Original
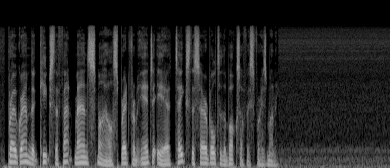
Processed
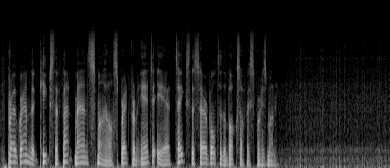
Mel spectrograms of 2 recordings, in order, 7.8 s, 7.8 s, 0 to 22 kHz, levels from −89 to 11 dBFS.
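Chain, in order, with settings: LPF 2500 Hz 12 dB/oct; compressor 4:1, threshold -24 dBFS, peak gain reduction 7.5 dB; transient shaper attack +11 dB, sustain -5 dB

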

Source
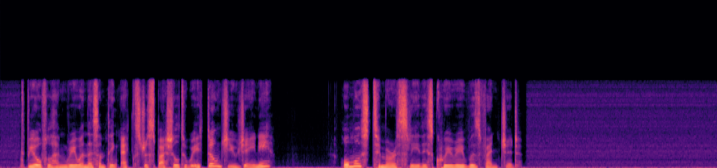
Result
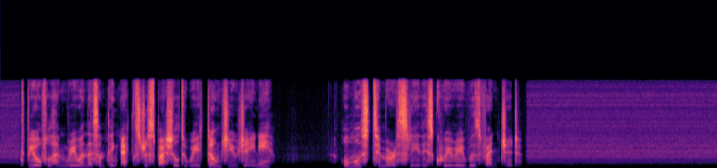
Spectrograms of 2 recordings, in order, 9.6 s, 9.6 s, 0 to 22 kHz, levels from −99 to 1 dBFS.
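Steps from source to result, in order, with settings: HPF 1300 Hz 24 dB/oct; gain +6.5 dB

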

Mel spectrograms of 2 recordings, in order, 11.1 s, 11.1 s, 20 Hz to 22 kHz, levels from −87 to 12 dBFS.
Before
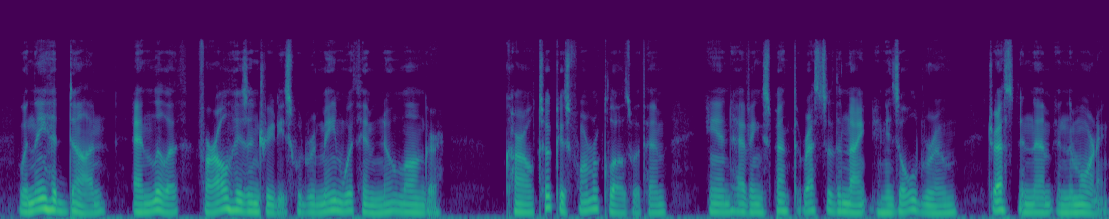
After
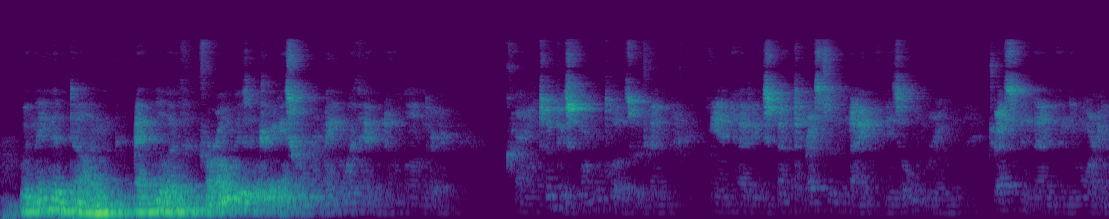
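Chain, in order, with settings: low shelf 260 Hz +11 dB; envelope phaser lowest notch 390 Hz, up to 1300 Hz, full sweep at -19.5 dBFS; reverse; compressor 12:1, threshold -30 dBFS, peak gain reduction 19.5 dB; reverse; high-pass sweep 90 Hz -> 3100 Hz, 1.53–3.95; harmonic-percussive split harmonic -10 dB; shoebox room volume 140 m³, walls mixed, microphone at 2.8 m; gain +4 dB

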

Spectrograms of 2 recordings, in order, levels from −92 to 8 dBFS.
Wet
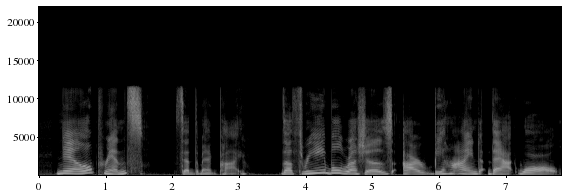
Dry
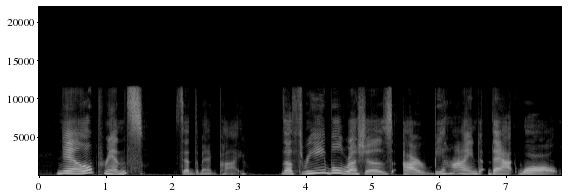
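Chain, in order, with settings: compressor 2.5:1, threshold -40 dBFS, peak gain reduction 11 dB; gain +3 dB

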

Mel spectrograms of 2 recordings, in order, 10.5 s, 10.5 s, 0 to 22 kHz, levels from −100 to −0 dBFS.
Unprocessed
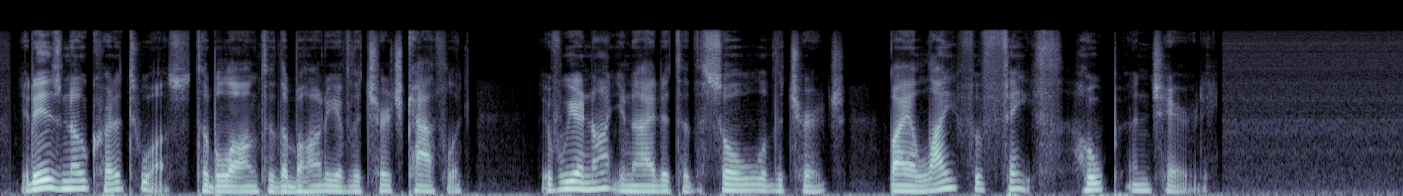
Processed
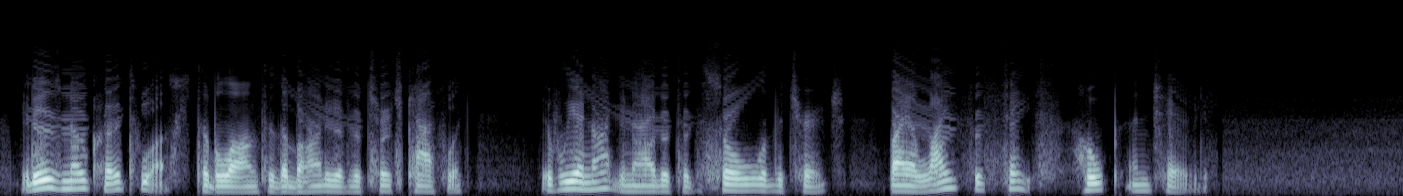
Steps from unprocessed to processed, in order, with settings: in parallel at -3.5 dB: decimation with a swept rate 15×, swing 160% 0.45 Hz; on the sum: Butterworth band-pass 450 Hz, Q 0.78

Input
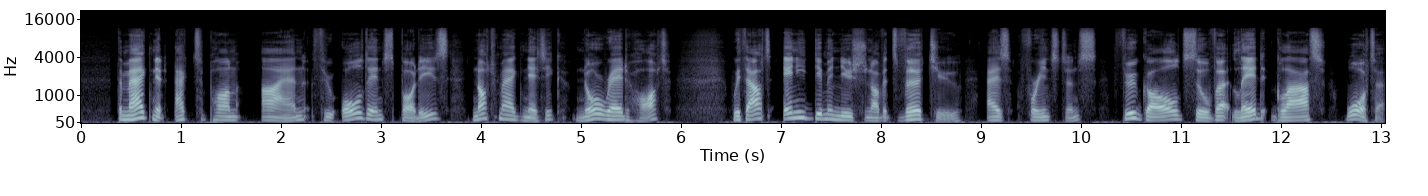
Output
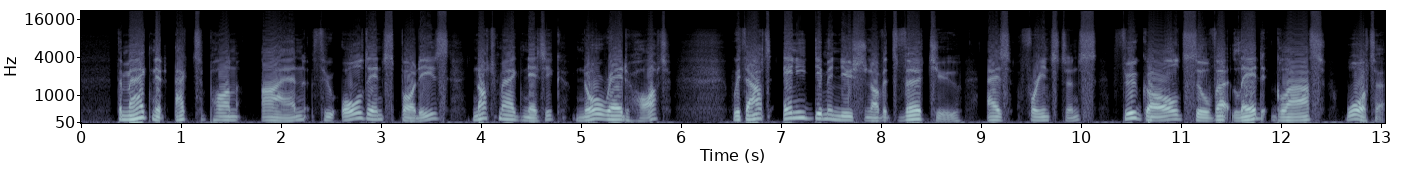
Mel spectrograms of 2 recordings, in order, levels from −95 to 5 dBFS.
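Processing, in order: wow and flutter 29 cents; slew limiter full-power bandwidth 63 Hz

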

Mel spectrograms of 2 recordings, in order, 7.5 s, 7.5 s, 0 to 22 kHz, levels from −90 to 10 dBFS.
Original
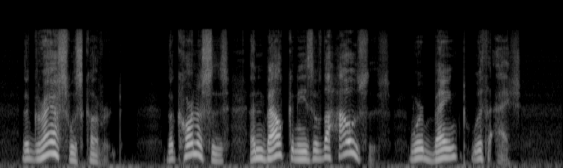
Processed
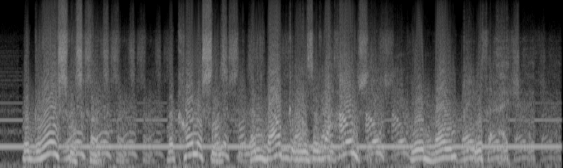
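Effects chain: feedback echo 0.351 s, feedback 48%, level -13.5 dB; whine 400 Hz -40 dBFS; fuzz box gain 38 dB, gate -47 dBFS; gain -6.5 dB

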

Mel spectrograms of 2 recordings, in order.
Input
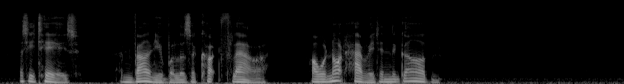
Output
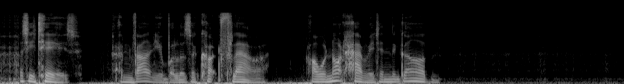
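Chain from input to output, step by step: vocal rider 2 s; 0.63–1.79 low shelf 400 Hz -10 dB; backwards sustainer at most 29 dB/s; gain +3 dB

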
